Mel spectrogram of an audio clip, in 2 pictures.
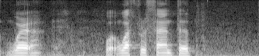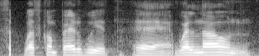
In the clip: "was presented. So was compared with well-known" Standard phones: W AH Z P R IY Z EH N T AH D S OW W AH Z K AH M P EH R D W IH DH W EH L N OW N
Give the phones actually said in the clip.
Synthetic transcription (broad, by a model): W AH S P R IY S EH N T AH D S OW W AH S K AH M P EH R D W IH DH W EH L N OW N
